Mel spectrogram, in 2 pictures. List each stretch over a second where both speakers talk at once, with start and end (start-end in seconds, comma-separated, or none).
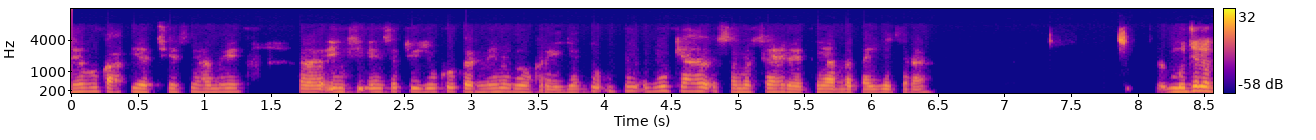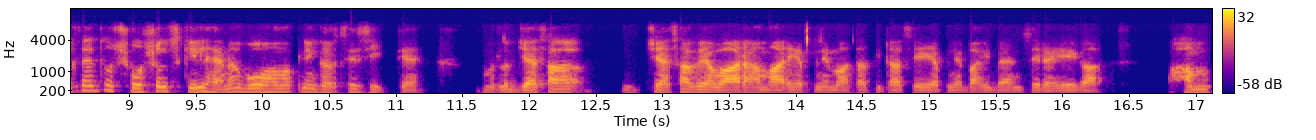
none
